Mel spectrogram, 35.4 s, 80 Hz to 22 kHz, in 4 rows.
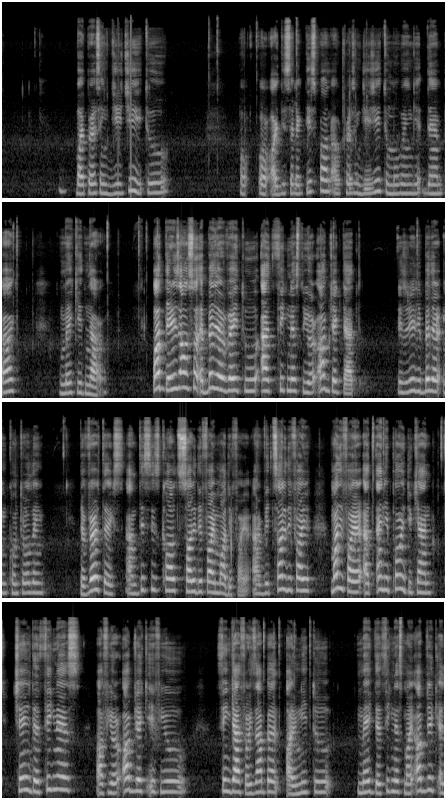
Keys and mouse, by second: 1.8 g, 3.9 click, 5.0 click, 8.8 click, 10.9-11.3 drag, 11.5 alt+middle click, 11.8-14.5 alt+middle drag, 12.9 ctrl+z, 15.4-16.9 alt+middle drag, 23.0 ctrl+z, 24.8 ctrl+alt+right click, 31.7 alt+middle click, 32.4 ctrl+alt+middle click.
